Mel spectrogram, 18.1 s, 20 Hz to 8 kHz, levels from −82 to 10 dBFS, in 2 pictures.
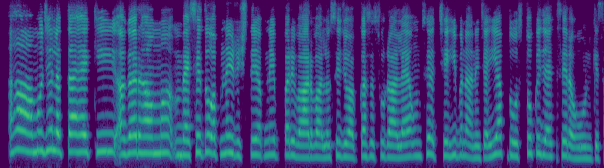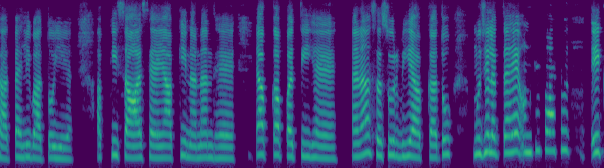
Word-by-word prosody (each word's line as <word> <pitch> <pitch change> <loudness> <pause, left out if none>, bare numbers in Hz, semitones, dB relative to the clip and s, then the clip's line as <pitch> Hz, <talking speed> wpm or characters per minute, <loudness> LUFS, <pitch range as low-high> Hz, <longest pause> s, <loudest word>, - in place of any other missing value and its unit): हाँ, 330 0 +5
मुझे 335 +1 +1
लगता 315 -2 +4
है 310 0 +5
कि 320 +2 -3
अगर 290 +2 +5
हम 290 0 +3 0.3
वैसे 255 +4 +3
तो 310 +1 -1
अपने 280 +2 +1
रिश्ते 255 +1 -3
अपने 255 +1 -3
परिवार 220 -4 +2
वालों 215 0 -1
से 240 +3 -5
जो 225 0 -3
आपका 215 +3 -1
ससुराल 220 -2 -2
है 225 +1 +1
उनसे 240 +4 -6
अच्छे 245 -1 -3
ही 245 +2 -2
बनाने 225 -4 -3
चाहिए, 215 +5 -2
आप 285 0 0
दोस्तों 245 +3 -4
के 290 0 -3
जैसे 240 -2 -3
रहो 200 -3 -3
उनके 200 +1 -8
साथ, 200 -2 -2
पहली 225 -1 -4
बात 200 -2 -1
तो 210 0 -5
ये 195 -1 -5
है। 185 - -12 0.4
आपकी 260 -1 -4
सास 210 -1 +4
है 210 -1 0
या 210 0 +3
आपकी 205 +4 -4
ननंद 210 0 -3
है 200 0 -4
या 245 +6 -3
आपका 260 0 +1
पति 230 0 -1
है, 200 -2 -2 0.3
है 230 - +4
ना? 285 +4 +4
ससुर 255 -2 -2
भी 230 +1 -6
है - - +5
आपका 215 0 +1
तो 265 +5 -6 0.3
मुझे 280 +2 +2
लगता 295 -1 +2
है 310 +2 +4
उनके 305 +2 -3
साथ 335 +1 0 0.4
एक 295 +1 +5
245 Hz, 200 wpm, -23 LUFS, 215-285 Hz, 0.4 s, हाँ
